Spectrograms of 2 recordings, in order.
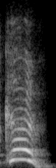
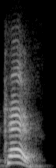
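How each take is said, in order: First: Very high, loud yell of a name; exasperated shout. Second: Raised, high call of a name. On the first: Driver yelling at his ignored-him mate, exasperated shout. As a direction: shout it to break through to him. Second call, still ignored. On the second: Driver calling his unresponsive mate, first raised call. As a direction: call to get his attention, loud and higher. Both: Retold or imitated.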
